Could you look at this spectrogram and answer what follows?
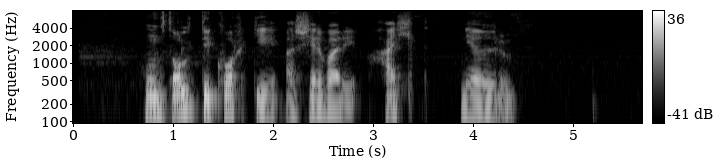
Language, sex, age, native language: Icelandic, male, 20-29, Icelandic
